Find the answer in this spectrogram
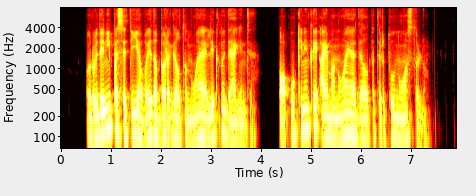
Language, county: Lithuanian, Utena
